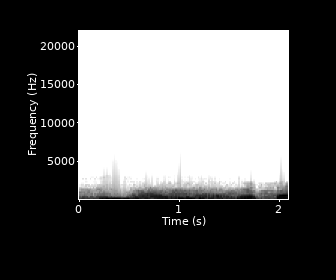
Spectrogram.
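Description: Men shouting and whooping in short calls that rise and fall in pitch, over a low rumble.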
